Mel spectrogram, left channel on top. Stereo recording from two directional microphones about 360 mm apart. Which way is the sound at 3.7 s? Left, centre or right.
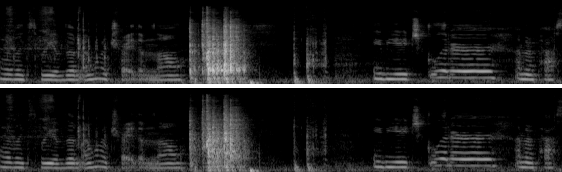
Centre.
